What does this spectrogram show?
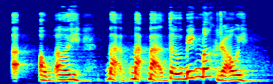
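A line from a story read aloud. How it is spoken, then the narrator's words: Stammering. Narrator (Vietnamese): Mụ thêm lắp bắp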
